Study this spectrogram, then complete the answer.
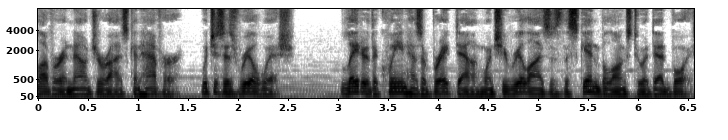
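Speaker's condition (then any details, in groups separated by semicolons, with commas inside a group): No condition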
